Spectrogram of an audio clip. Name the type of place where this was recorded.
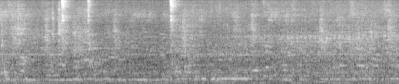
cafe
